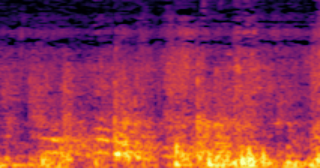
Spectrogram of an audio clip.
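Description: Footsteps of several people walking along a hard corridor floor, irregular knocks mostly in the second half, with faint voices behind them.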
